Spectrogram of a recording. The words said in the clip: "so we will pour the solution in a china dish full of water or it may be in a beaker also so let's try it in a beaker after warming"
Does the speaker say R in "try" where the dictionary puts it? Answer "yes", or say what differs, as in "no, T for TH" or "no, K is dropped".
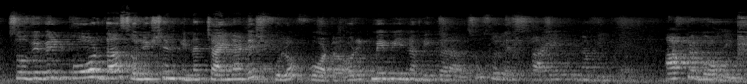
no, R is dropped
